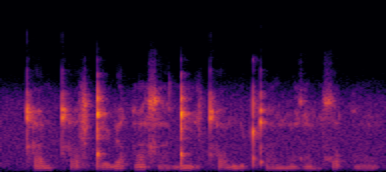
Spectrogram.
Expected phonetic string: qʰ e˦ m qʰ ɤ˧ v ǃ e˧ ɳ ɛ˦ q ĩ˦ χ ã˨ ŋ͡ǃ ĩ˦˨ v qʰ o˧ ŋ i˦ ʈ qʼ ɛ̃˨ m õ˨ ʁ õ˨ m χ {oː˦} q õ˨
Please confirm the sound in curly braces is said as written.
no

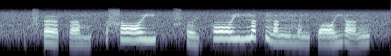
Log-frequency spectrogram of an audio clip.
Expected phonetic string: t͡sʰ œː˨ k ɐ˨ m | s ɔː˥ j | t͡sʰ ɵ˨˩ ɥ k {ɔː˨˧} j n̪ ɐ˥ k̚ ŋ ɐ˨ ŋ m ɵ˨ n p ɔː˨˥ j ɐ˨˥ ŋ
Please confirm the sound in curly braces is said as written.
no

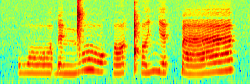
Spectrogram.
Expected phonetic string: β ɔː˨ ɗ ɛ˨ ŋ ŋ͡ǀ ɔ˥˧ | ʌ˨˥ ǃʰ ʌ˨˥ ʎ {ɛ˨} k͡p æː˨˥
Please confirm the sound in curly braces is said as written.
no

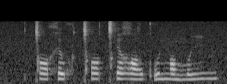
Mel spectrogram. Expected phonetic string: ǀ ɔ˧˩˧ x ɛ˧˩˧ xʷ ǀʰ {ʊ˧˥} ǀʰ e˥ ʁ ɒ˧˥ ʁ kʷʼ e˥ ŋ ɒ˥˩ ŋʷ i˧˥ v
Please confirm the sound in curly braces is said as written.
no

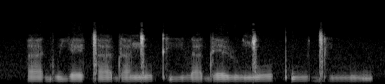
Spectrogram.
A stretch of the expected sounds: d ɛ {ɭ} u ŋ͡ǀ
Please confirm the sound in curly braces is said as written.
yes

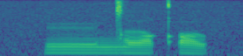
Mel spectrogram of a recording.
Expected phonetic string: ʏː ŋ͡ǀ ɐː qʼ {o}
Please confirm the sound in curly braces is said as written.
yes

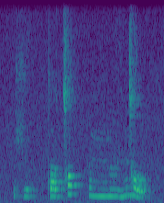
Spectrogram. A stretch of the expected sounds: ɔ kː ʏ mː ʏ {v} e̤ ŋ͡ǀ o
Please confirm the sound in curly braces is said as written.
yes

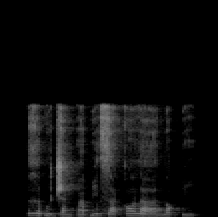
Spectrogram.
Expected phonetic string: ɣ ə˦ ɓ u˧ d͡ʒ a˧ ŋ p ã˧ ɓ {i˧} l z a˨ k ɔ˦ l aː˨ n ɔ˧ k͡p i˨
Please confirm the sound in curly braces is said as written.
yes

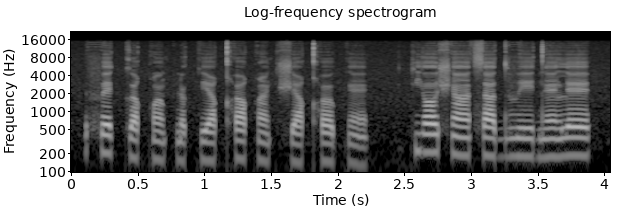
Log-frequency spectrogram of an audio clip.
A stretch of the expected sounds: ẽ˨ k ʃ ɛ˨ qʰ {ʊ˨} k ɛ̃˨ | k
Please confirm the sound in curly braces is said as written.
no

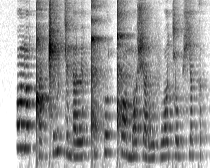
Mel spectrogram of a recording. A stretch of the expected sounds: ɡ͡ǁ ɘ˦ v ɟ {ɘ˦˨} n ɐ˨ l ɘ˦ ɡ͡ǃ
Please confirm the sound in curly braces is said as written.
no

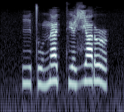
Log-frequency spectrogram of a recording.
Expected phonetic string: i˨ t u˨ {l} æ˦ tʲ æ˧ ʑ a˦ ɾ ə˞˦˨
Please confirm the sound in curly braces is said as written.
no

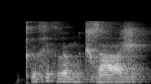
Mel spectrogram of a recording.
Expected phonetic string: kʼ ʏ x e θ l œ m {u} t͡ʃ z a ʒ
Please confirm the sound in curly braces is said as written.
no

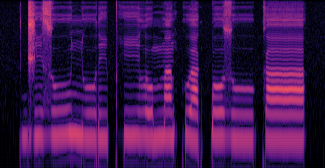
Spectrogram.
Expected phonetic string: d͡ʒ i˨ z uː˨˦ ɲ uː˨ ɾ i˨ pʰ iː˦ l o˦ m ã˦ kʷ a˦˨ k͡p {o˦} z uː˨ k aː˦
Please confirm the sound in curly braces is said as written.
yes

